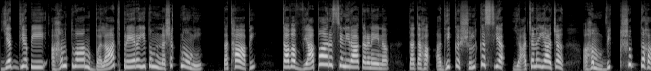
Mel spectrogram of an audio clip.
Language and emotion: Sanskrit, surprised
